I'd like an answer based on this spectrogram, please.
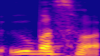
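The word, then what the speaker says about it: Über: servers by the way the correct way to pronounce Uber charge would be Uber charge as a German I can testify to that it is written in the game with the letter U and not U but seeing that the Uber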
